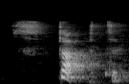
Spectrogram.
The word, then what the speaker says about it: stopped: CH H and C look at stop what's the pronunciation of stop in the past stopped talk with a K talked dress dou s dressed wash sh washed let's repeat stopped talked dressed and washed we all have the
